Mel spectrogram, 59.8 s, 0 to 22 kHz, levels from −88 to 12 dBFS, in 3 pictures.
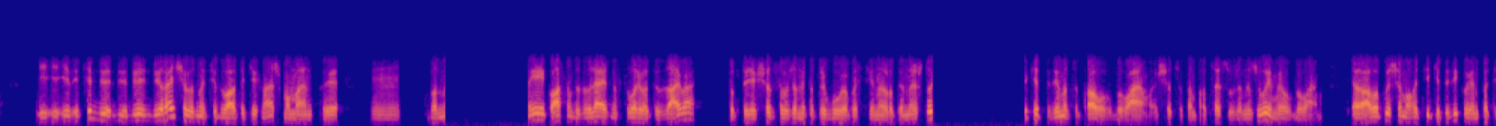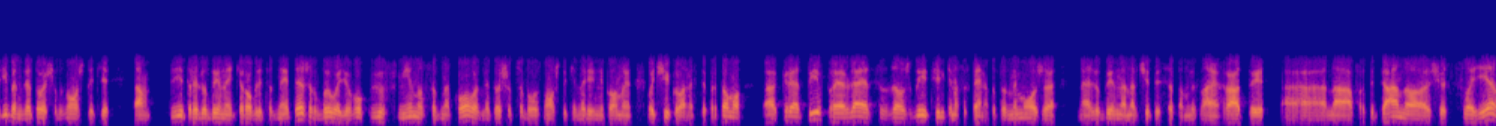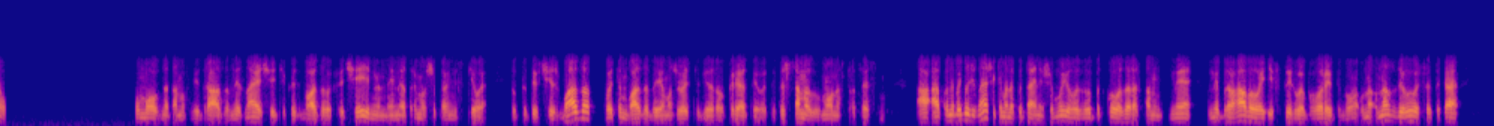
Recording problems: phone-call audio; poor line
uneven, jittery; strongly; from 4 to 53 s
audio cutting out; at 6 s for 1 s, at 12 s for 1 s and at 40 s for 1.5 s

